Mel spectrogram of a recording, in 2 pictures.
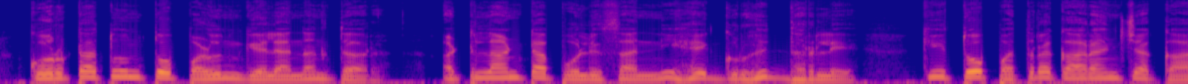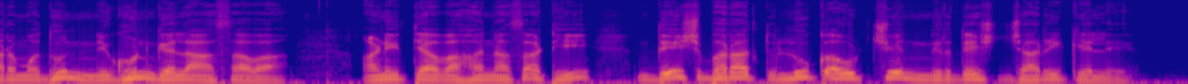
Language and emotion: Marathi, neutral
